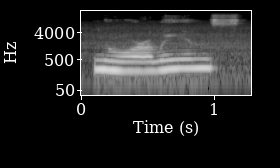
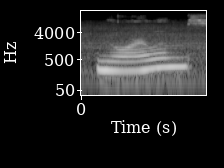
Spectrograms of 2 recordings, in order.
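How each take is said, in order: First: "New Orleans" said slowly as new or-LEENZ, every syllable full. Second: "New Orleans" run together as new-LUN, rising at the end; clipped New Orleans. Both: Shown as a demonstration. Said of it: "doing the accent tag".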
